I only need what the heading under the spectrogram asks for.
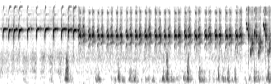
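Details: Bluethroat singing: a quick run of clear high notes repeated about twice per second, then a rapid, even, rattling series of sharp notes at a steady pitch, ending in varied descending notes. Soft low knocks sound underneath.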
